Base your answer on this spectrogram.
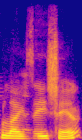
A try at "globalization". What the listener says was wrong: مو اس زي globalization.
